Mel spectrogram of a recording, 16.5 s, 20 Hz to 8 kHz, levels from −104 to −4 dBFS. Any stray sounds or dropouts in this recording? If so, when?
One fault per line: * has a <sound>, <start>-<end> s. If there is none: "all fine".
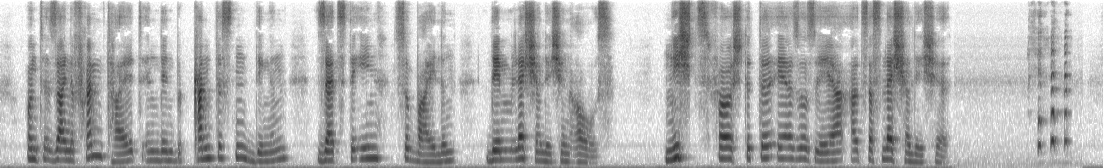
* has a laugh, 15.4-16.1 s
